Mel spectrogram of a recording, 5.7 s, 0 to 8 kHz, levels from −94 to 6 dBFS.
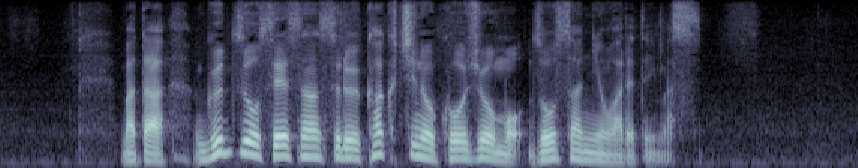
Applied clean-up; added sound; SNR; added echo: none; none; none; none.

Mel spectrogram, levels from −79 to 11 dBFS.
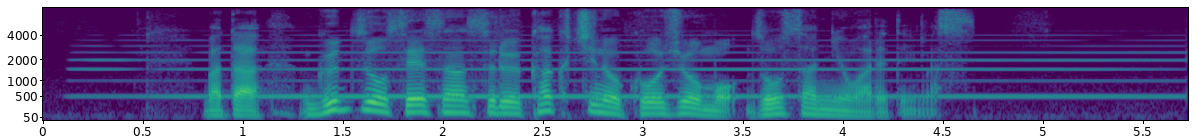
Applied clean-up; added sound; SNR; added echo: none; Wind instrument, woodwind instrument; 12 dB; none.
